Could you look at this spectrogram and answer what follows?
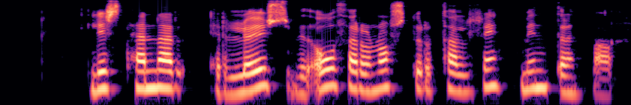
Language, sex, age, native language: Icelandic, female, 30-39, Icelandic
